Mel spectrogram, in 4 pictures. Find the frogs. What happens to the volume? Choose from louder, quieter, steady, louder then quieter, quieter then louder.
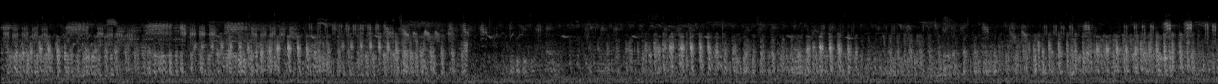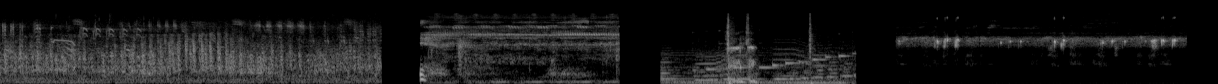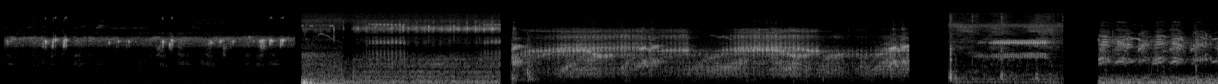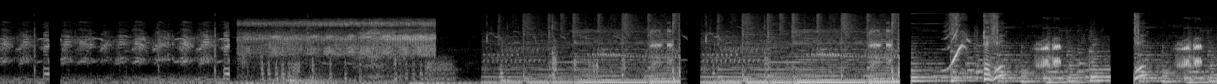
louder.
